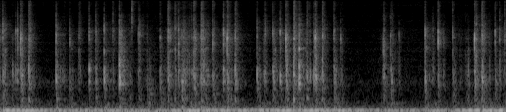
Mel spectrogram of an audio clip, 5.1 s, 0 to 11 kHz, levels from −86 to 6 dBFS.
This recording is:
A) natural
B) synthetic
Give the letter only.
B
